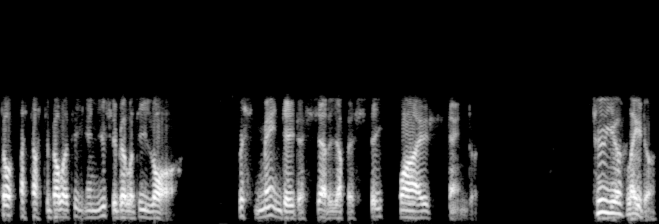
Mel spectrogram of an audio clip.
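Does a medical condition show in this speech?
Yes: deafness; born deaf, cochlear implant, relies on lip reading and visual media.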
